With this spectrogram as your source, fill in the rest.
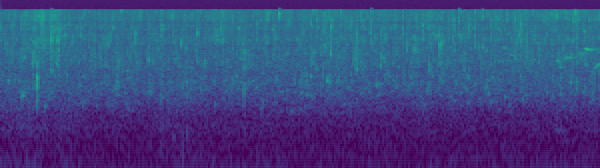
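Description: Water splashes as a bottle is filled in a stream.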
